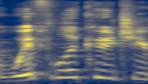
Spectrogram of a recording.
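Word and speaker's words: Withlacoochee: between marion county and citrus county basically so with lucocci river i actually said it right that time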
